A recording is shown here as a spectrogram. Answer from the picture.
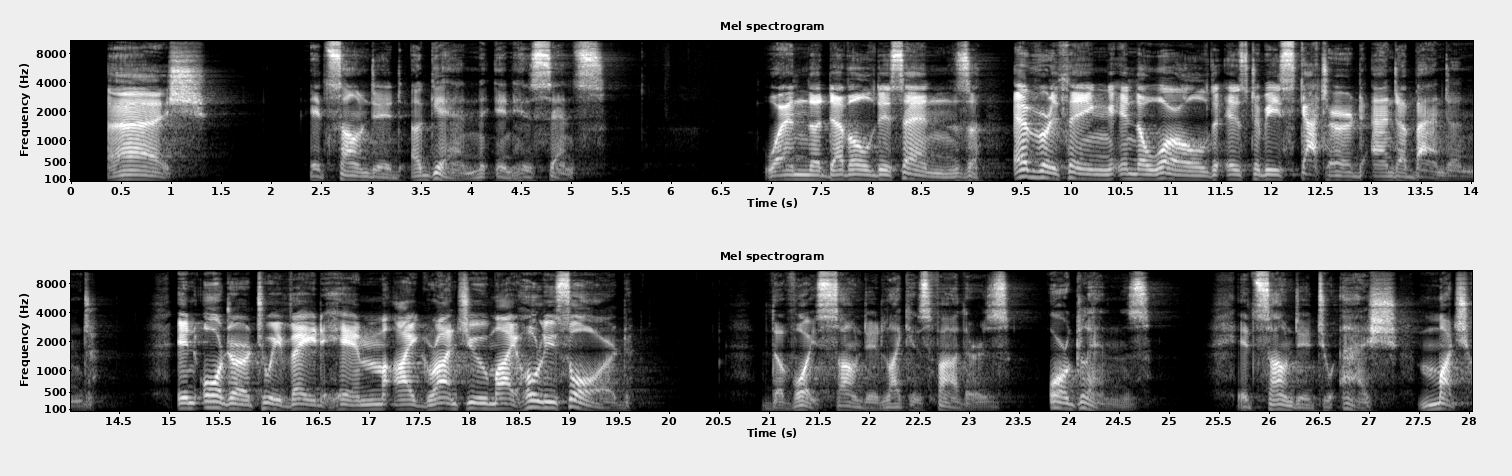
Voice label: Narration; Passing Down the Holy Sword

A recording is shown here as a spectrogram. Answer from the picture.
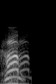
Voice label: "Kont!" (Male), mahjong; pro mahjong kiwame 2; snes

